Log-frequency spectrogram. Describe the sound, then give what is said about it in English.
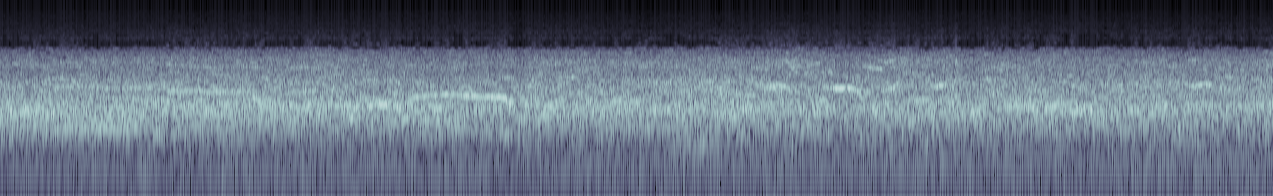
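A baseball crowd roars in protest at umpire Andy Olson's ball-one call on a half swing, a loud, steady wash of voices and jeers that holds without letup, with a muffled, radio-like quality. “The crowd not agreeing with umpire Andy Olson.”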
